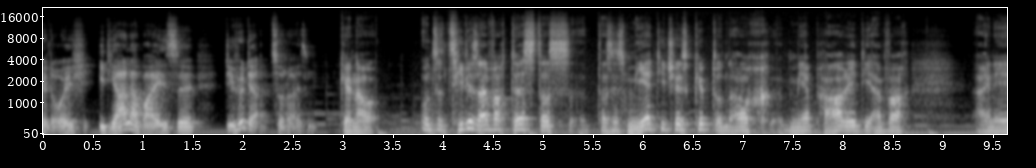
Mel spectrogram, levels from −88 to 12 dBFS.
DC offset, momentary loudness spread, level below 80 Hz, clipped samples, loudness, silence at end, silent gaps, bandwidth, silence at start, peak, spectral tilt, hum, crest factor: under 0.1%; 11 LU; -44 dBFS; under 0.1%; -19 LUFS; 0 s; none; 16.5 kHz; 0 s; -2 dBFS; -4.5 dB/octave; none; 16 dB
